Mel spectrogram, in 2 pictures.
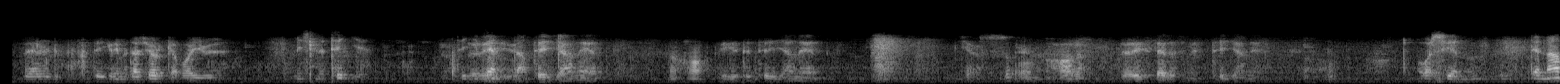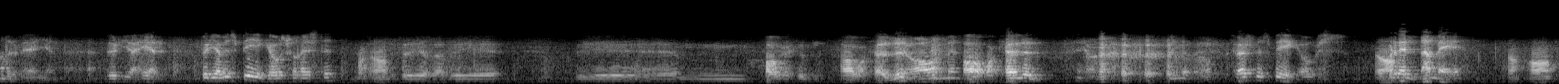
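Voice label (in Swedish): Rolfstorp Halland, dialekter; Folkminnen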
